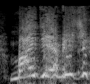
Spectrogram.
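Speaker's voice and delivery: high, loud indignation with laughter; outraged retort. Retold or imitated. Sister turns round after the insult, loud outraged retort. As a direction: fling the question back, loud and offended.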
